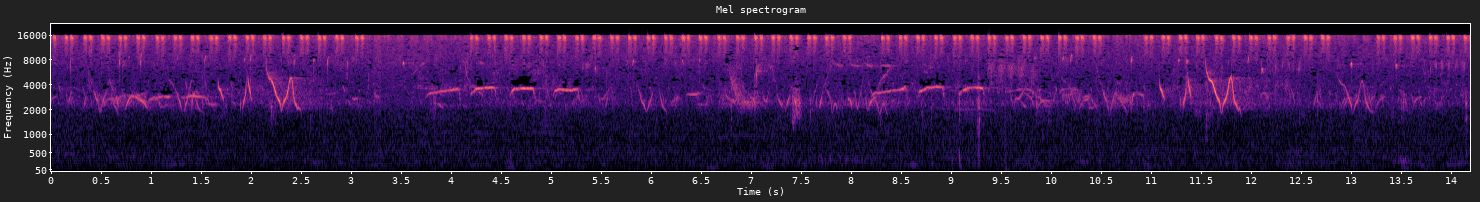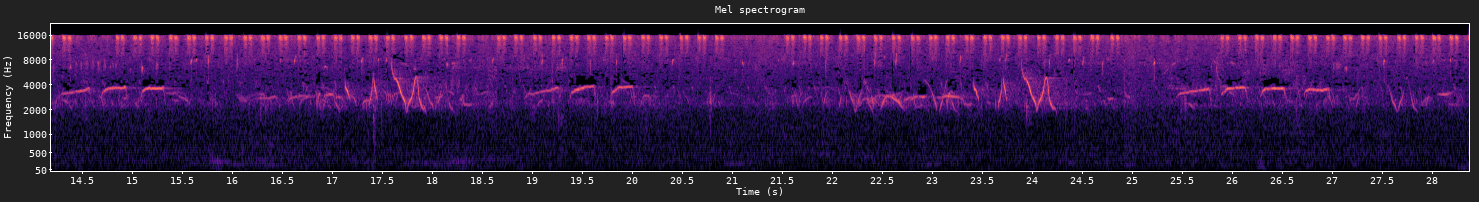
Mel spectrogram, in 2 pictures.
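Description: Birds chirping and calling, with short clusters of high chirps and quick rising calls coming back every few seconds.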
